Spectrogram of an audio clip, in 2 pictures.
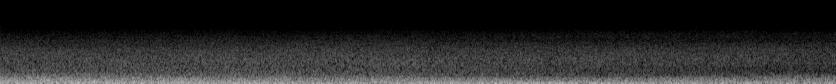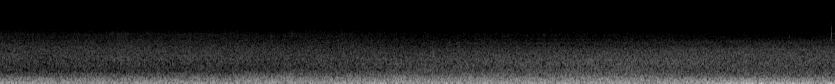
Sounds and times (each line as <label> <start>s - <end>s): roar of the surf on the outer reef 0.0s - 16.7s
